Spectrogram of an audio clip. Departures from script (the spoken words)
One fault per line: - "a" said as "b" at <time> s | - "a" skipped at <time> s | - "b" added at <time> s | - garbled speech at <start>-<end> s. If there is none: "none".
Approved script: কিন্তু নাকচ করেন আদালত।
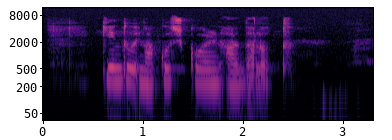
none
